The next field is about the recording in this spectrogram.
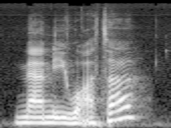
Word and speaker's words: Mami Wata: Mami Wata. Did I say it right this time? – Yes, you did.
